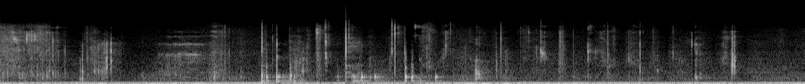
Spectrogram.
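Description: Close-miked eating sounds: a sip from a glass test tube, then wet chewing of a soft candy with many sharp mouth and lip clicks, over a steady low hum.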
